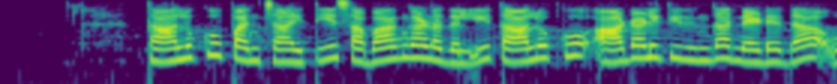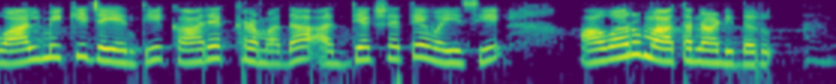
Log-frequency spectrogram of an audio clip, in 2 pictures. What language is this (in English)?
Kannada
